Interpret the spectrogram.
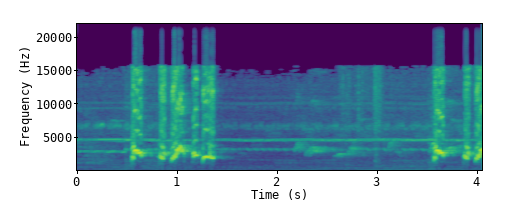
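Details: Red-whiskered bulbul lure bird in contest song, used for training birds: a rapid phrase of bright slurred whistles, a quiet stretch with faint soft notes, then another lively whistled phrase begins.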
